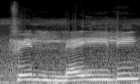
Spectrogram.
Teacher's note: لام باریکی کے ساتھ پڑھی جائے گی, اور لام زبر یا لئی یا لین بھی ہے, تو اس کا بھی آپ نے خیال رکھنا ہے. یا لین نرمی سے پڑھا جاتا ہے اور بغیر کھینچے پڑھا جاتا ہے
